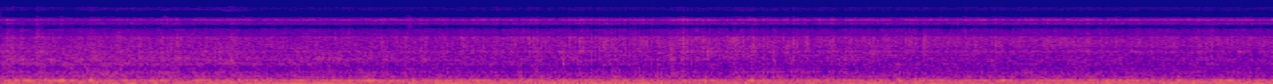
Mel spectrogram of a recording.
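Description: Room tone: a steady low hum with a faint even hiss, and no distinct events.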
